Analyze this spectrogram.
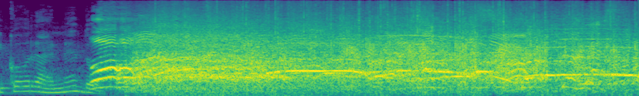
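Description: A group of young men laugh loudly together.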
